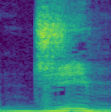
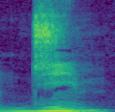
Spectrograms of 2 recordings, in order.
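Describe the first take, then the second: First: It starts with a d before the soft sound. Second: It starts with a d before the soft sound.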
